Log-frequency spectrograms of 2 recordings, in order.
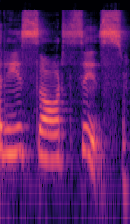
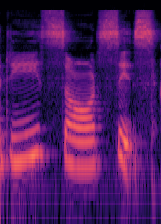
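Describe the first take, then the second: First: Said in the usual way. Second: resources slowly split as रि... सोर... सेज; slow teacherly three-part resources; syllable by syllable. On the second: Shown as a demonstration. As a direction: sound out resources in three separate beats. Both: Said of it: "ये three syllable word है".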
